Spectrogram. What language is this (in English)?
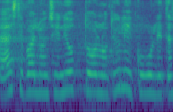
Estonian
